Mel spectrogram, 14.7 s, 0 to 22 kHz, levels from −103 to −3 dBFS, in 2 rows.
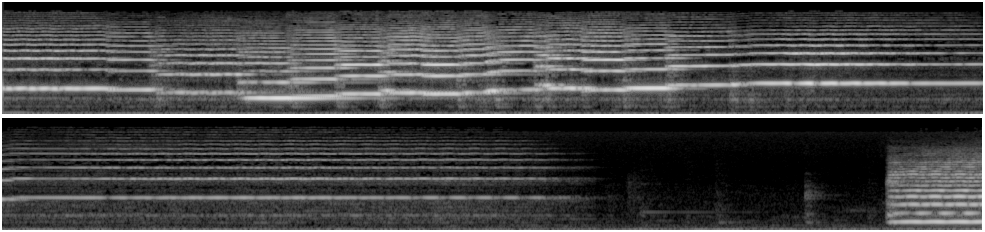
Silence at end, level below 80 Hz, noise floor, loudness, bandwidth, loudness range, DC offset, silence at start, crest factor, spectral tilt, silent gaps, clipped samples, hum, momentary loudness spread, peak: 0 s; -66 dBFS; -66 dBFS; -24 LUFS; 15.5 kHz; 20 LU; under 0.1%; 0 s; 18 dB; 1 dB/octave; none; under 0.1%; none; 21 LU; -10 dBFS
